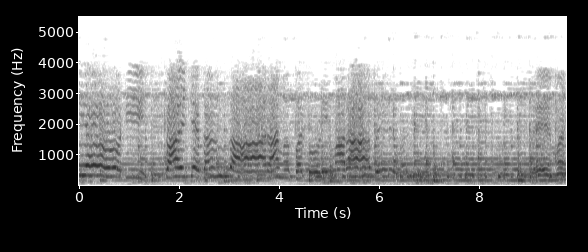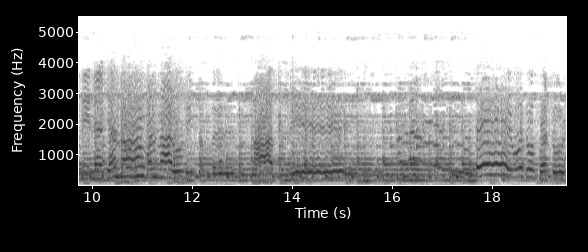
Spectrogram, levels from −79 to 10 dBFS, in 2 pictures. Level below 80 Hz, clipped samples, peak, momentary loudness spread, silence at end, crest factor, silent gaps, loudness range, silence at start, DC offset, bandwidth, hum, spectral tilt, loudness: -54 dBFS; under 0.1%; -2 dBFS; 7 LU; 0 s; 12 dB; none; 3 LU; 0 s; under 0.1%; 4.2 kHz; none; -10.5 dB/octave; -15 LUFS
